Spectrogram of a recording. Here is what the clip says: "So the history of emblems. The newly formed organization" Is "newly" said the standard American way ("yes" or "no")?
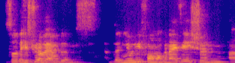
no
